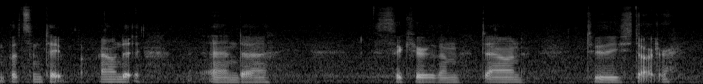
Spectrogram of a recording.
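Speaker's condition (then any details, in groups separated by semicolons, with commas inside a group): No condition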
